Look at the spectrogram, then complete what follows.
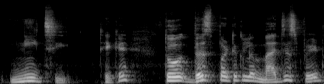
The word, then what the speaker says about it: Nietzsche: Remember Nietzsche. This is pronounced Nietzsche. Nietzsche.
